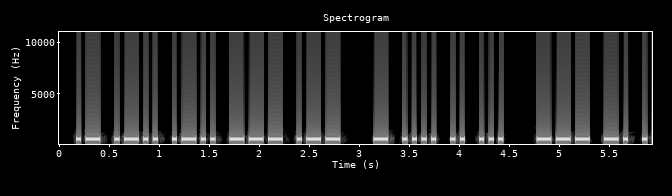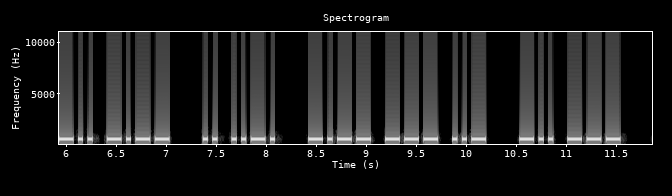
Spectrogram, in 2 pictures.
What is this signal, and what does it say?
Morse code, heard as a keyed tone, about 25 wpm, 600 Hz. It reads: ALLOW THIS ONLY IF YOU DO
